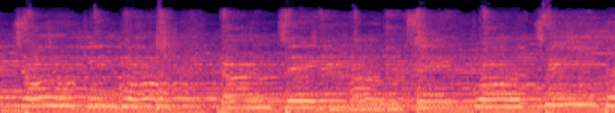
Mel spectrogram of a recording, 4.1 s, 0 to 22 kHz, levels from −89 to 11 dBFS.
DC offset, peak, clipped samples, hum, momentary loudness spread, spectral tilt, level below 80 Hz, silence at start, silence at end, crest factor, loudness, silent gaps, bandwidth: under 0.1%; 0 dBFS; 0.5%; none; 3 LU; -6 dB/octave; -22 dBFS; 0 s; 0 s; 8 dB; -9 LUFS; none; 16 kHz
